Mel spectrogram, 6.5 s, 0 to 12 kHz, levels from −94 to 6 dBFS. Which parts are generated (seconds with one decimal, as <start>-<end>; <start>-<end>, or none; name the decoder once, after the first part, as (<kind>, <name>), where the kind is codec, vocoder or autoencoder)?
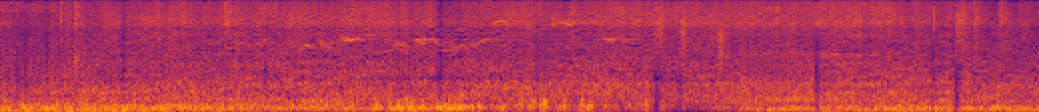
0.0-0.7 (codec, SNAC); 4.6-5.2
